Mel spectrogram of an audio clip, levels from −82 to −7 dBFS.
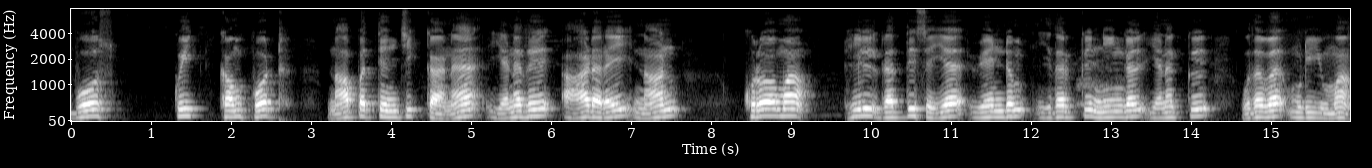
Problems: background sounds at intervals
